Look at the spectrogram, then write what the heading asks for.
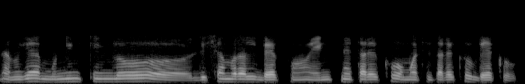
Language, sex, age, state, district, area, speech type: Kannada, male, 30-45, Karnataka, Davanagere, rural, conversation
